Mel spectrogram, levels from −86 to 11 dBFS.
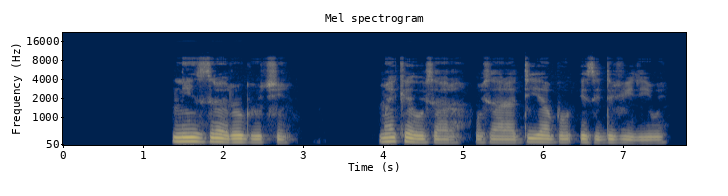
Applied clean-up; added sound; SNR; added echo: none; none; none; none.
